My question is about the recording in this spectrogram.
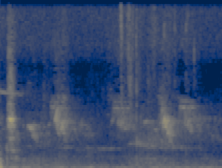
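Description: A small bird chirping faintly: several short, high, falling chirps, over a low steady hum.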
